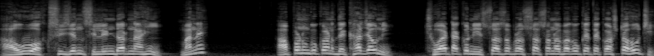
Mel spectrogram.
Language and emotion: Odia, angry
